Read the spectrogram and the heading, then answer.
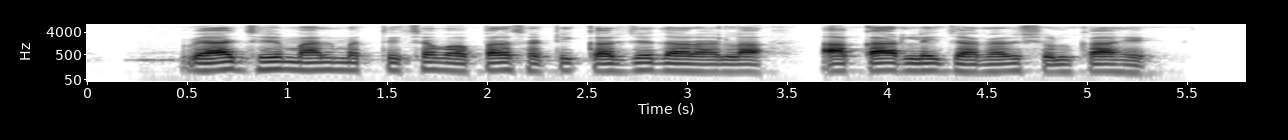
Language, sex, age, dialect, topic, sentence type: Marathi, male, 18-24, Varhadi, banking, statement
